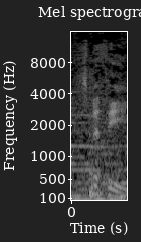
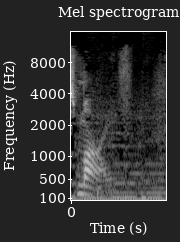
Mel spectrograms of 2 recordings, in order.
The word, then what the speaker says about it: Smythe: uh professor bt smithy greetings and salutations it's smythe but uh people keep getting my name wrong anyway we are the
